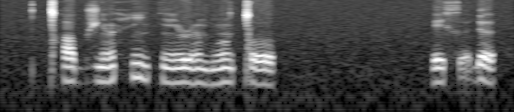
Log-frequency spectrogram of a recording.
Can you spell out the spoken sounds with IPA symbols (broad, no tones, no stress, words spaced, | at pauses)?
ǀʰɒbʒə̃hĩ kẽɹə̃bõǀo | exə̰ɗə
